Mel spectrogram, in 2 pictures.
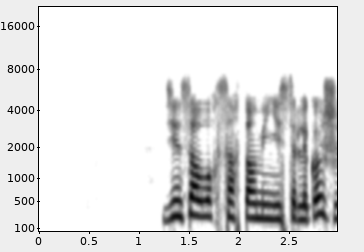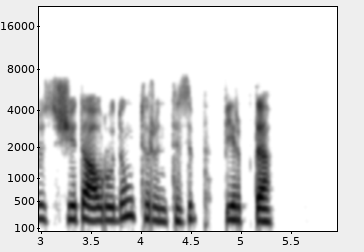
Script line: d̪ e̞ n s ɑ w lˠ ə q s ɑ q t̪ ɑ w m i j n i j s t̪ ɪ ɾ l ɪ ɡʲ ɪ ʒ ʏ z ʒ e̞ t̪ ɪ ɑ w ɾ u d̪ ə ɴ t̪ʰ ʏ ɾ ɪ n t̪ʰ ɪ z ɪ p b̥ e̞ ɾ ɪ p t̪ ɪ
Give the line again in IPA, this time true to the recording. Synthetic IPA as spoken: d̪ e̞ n s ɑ w lˠ ə q s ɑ q t̪ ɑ w m i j n i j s t̪ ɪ ɾ l ɪ ɡʲ ɪ ʒ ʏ z ʒ e̞ t̪ ɪ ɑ w ɾ u d̪ ə ɴ t̪ʰ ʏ ɾ ɪ n t̪ʰ ɪ z ɪ p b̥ e̞ ɾ ɪ p t̪ ɪ

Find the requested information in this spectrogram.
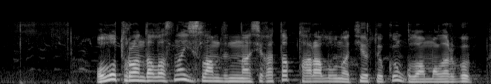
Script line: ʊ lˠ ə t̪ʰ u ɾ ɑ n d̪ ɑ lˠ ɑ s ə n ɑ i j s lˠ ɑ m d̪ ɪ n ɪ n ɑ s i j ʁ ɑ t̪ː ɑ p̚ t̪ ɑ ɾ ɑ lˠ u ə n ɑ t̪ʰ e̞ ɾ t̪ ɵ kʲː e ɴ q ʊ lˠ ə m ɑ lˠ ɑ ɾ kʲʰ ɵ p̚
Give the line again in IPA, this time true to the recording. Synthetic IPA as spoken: ʊ lˠ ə t̪ʰ u ɾ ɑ n d̪ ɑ lˠ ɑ s ə n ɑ i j s lˠ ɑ m d̪ ɪ n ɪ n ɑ s i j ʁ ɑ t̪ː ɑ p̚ t̪ʰ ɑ ɾ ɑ lˠ u ə n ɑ t̪ʰ e̞ ɾ t̪ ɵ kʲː e ɴ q ʊ lˠ ɑ m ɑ lˠ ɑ ɾ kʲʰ ɵ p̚

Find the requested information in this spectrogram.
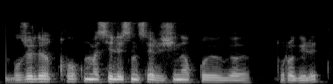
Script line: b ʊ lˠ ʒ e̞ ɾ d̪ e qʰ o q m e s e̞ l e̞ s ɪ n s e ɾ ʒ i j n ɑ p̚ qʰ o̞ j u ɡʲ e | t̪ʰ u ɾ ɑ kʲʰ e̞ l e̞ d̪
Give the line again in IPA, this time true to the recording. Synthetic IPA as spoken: b ʊ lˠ ʒ e̞ ɾ d̪ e qʰ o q m æ s e̞ l e̞ s ɪ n s e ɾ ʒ i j n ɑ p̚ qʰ o̞ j u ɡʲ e | t̪ʰ u ɾ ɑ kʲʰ e̞ l e̞ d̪

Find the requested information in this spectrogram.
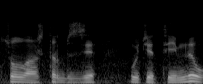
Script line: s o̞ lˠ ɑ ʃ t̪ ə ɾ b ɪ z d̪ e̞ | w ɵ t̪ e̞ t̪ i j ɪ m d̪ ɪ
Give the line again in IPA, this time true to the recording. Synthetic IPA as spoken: s o̞ lˠ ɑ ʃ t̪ ə ɾ b ɪ z d̪ e̞ | w ɵ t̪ e̞ t̪ʰ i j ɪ m d̪ ɪ

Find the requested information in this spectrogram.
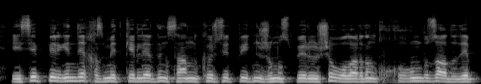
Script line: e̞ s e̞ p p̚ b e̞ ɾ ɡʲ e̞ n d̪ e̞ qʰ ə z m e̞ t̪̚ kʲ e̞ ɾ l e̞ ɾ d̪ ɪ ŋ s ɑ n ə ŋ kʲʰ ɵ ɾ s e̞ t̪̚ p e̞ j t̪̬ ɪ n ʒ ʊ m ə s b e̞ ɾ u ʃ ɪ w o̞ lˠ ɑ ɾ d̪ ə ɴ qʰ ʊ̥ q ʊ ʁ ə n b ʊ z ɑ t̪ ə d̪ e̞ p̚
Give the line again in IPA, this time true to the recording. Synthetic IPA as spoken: e̞ s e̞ p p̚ b e̞ ɾ ɡʲ e̞ n d̪ e̞ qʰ ə z m e̞ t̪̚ kʲ e̞ ɾ l e̞ ɾ d̪ ɪ ŋ s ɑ n ə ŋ kʲʰ ɵ ɾ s e̞ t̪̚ p e̞ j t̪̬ ɪ n ʒ ʊ m ə s b e̞ ɾ u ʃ ɪ w o̞ lˠ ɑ ɾ d̪ ə ɴ qʰ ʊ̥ q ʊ ʁ ə n b ʊ z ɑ d̪ ə d̪ e̞ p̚

